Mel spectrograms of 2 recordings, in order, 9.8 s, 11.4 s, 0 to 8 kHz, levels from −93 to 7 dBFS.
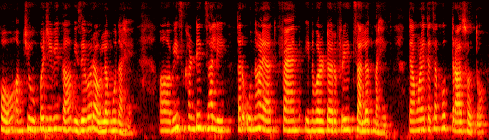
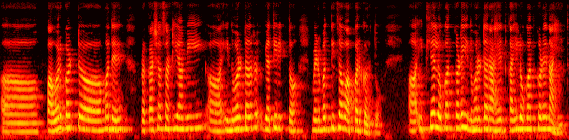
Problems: background sounds at intervals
